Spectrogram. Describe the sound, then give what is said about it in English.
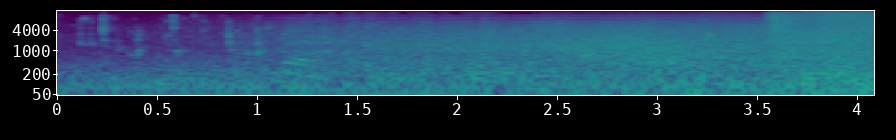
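Water runs steadily into a bathroom sink as it slowly fills, making a continuous broad rushing hiss that grows gradually louder, with no talk over it. “He looks down at the slowly filling sink.”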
